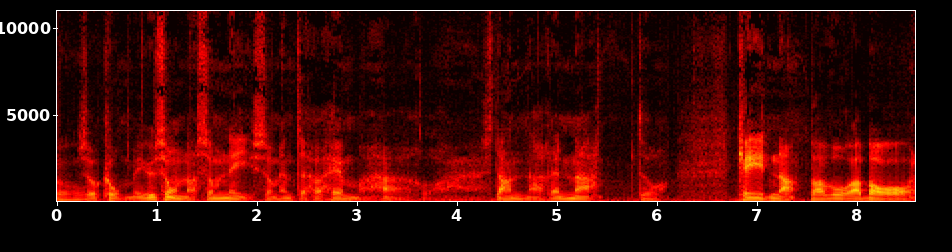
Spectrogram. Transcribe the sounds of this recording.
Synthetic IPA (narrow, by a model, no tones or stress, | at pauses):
sɔkʰɔmːəɾjɵsɔnːasɔmnɪsɔmɪnt̪əhɑɾhɛmːahæːɾɔst̪anːaɾɛnːat̪ː | ɔ | kʰiːd̪napːaɾvoːɾabɑː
